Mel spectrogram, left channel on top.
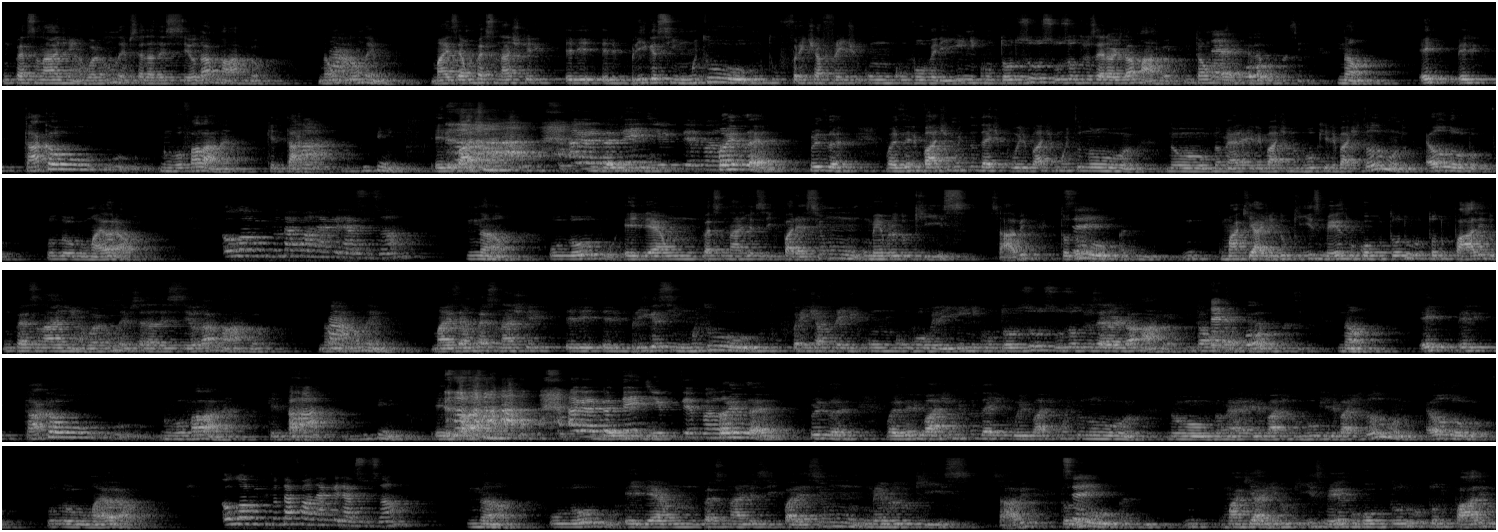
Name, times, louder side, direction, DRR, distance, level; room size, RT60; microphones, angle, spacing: voice 1, 0.0-2.6 3.2-3.8 4.3-12.9 13.4-13.7 14.2-14.8 15.2-17.2 17.6-17.9 18.3-18.9 19.3-20.2 20.8-21.1 21.4-21.5 22.1-22.7 23.0-26.3 26.6-29.7 30.3-31.2 34.5-35.0 35.4-39.5 39.8-40.2 40.5-44.8, left 1 dB, 70° left, 2 dB, 0.5 m, -33 dB
voice 2, 3.3-3.6 12.1-12.7 17.8-18.2 19.4-22.3 32.1-33.9 40.6-40.9, right 3 dB, 85° right, 2 dB, 0.5 m, -32 dB
3.4 x 2.2 x 2.2 m, 0.85 s
head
